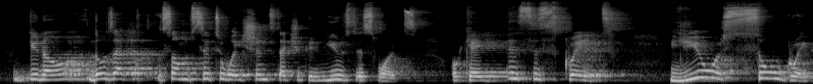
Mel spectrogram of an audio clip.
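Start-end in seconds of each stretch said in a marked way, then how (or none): 6.7-8.1 heavy emphasis landing on the word so. Teaching words for showing appreciation, with the stress on so. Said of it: "you see the stress on so".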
